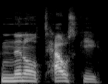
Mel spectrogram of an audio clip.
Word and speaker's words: Ninaltowski: Ninaltowski is joining the show. How bad did I mess it up? Not too bad. It's Ninaltowski.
